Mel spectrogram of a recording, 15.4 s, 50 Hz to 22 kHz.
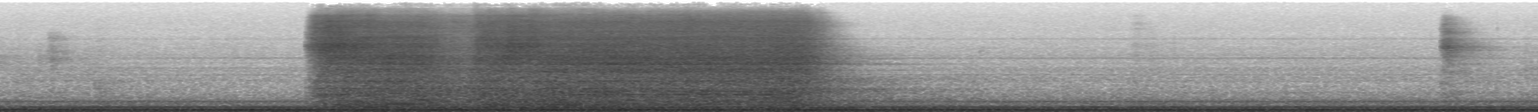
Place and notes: The Sounds of an Anglo-Saxon Cemetery, Sutton Hoo, Suffolk, UK - Sutton Hoo
The National Trust is building a tower on this cemetery.
MixPre 3 with 2 x Rode NT5s
East of England, England, United Kingdom, 24 September 2019, 15:40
